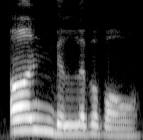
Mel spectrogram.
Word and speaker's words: unbelievable: Unbelievable. 발음이요. Unbelievable. Unbelievable. 이 부분에 강세 있죠? Unbelievable. 그래서 발음하실 때 unbelievable 하지 마시고 강세를 정확하게 줘보세요. 그러면 조금 더 수월해집니다.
